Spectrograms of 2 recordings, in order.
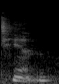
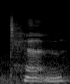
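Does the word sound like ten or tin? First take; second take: tin; ten. First: The vowel is the closer i of tin. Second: The vowel is the open e of ten. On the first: This is how the other region says it. "they pronounce tin" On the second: This is how the speaker's own region says it. "Like ten to us"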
